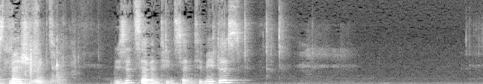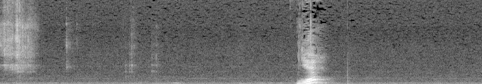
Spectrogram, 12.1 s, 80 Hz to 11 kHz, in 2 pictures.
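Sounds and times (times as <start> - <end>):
tape scraping on fabric: 5.8 - 6.6.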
